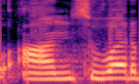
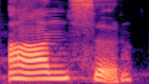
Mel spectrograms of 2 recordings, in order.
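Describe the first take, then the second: First: आंसर with the W sounded, "aans-war"; children's mispronunciation. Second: आंसर with silent W, "aan-ser"; correct pronunciation. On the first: Teacher quoting children's mistake, आंसर as "aans-war". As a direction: put a W after S in आंसर. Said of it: "आंसर गलत होता है". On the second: Teacher giving the fix, आंसर with no W. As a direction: drop the W in आंसर. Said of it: "गलत pronunciation है". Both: Shown as a demonstration.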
